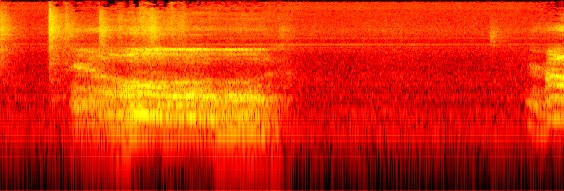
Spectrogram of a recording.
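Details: Siberian Husky voicing jealousy with Chewbacca-style noises: a long warbling, moaning howl-like groan of about two seconds, then quiet, and another groan starting at the very end.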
